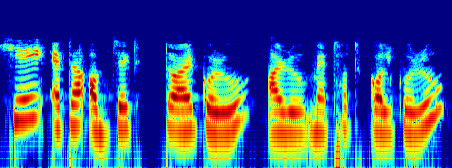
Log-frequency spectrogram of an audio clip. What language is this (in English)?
Assamese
